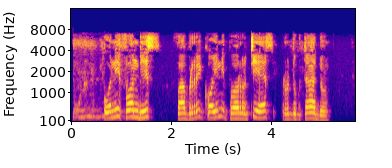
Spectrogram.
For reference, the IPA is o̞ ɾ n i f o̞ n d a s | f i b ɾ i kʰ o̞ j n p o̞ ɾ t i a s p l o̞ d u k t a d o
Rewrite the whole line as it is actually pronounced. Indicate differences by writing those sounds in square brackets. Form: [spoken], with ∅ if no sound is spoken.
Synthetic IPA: o̞ [∅] n i f o̞ n d [i] s | f [a] b ɾ i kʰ o̞ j n p o̞ ɾ t i [e] s p [ɾ] o̞ d u k t a d o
